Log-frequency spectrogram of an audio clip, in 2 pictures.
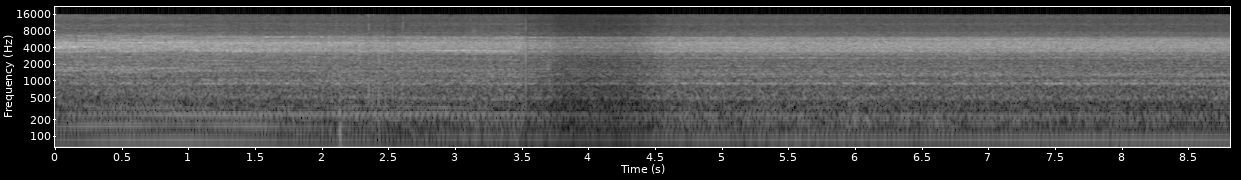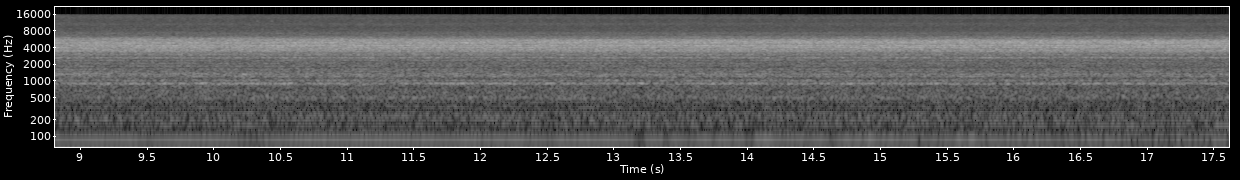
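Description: A GM 3800 Series II 3.8-litre V6 running at a steady idle, a low hum with a hiss over it. The level dips briefly about four seconds in.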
